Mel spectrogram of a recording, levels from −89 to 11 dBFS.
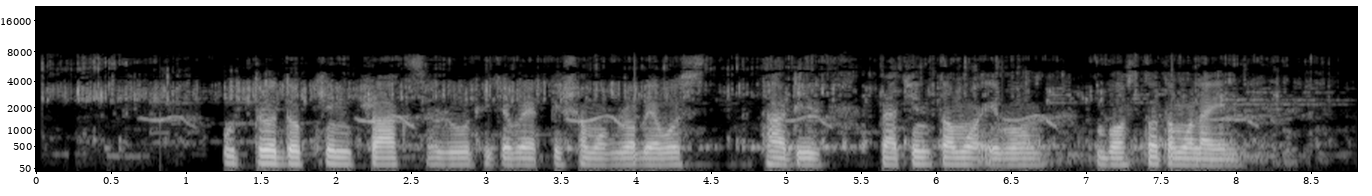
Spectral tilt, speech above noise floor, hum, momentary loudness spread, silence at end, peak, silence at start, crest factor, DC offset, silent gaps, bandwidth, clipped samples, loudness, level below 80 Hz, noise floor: -6.5 dB/octave; 26 dB; none; 18 LU; 0.45 s; -2 dBFS; 0.25 s; 18 dB; under 0.1%; none; 7.6 kHz; under 0.1%; -19 LUFS; -60 dBFS; -45 dBFS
